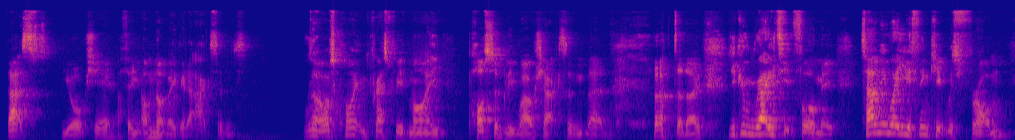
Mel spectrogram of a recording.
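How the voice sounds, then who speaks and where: A man's voice: mid-range voice, very animated, moderate pace, darkish tone. A man rambling casually to camera, swearing freely and losing track of names. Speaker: vlogger. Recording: echoey room.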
